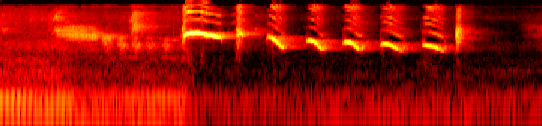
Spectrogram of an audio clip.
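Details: Common iora (cipoh) singing as a lure for other birds: a short scratchy note, then a rapid series of about seven clear whistled notes. Each note slurs downward, and the series steps slightly lower in a crisp, quiet setting.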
